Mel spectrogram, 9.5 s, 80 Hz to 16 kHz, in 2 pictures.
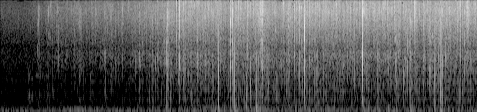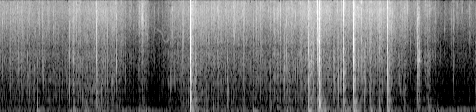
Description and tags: rip of a rotten bough slowly, close up, cracking, H6
break, close-up, crack, dead, dirt, h6, leaves, rip-of, sand, slow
